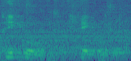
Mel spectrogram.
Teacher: the schwa can be lost and we end up with a syllabic pickled · Here's the word pickled, which may be pronounced pickled, with a schwa, but this is one of those, like suddenly, where the schwa can be lost and we end up with a syllabic L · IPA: pɪk əld→ ld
